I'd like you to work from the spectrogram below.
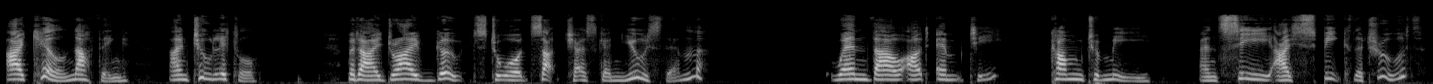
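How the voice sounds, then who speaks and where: A woman's voice: fairly high pitch, slow pace, a bit bright, no echo, clean studio sound, voice pushed up. A woman voicing Mowgli, an earnest young boy raised by wolves, speaking in an eager, raised voice.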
